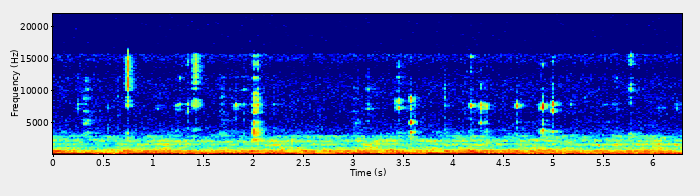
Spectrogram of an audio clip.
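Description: Near silence: faint room tone with a few scattered small clicks.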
